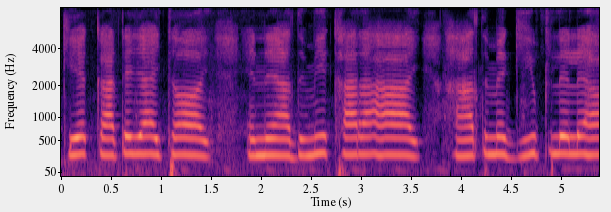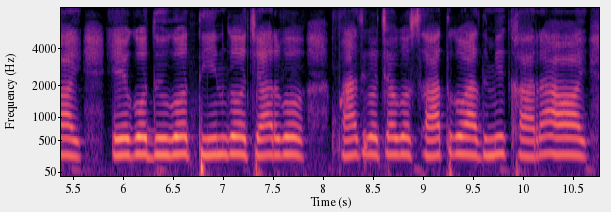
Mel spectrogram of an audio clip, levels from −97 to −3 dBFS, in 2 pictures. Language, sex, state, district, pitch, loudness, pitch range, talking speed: Bajjika, male, Bihar, Vaishali, 275 Hz, -34 LUFS, 265-280 Hz, 160 wpm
